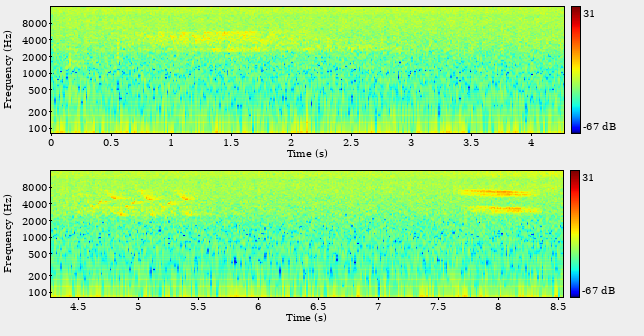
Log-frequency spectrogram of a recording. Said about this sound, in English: It's the bee call from the blue wing warbler.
